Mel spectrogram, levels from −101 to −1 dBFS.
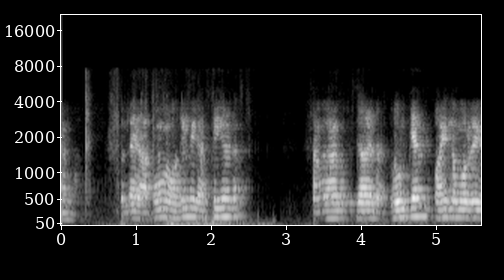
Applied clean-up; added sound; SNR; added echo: neural mask model DeepFilterNet 3.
